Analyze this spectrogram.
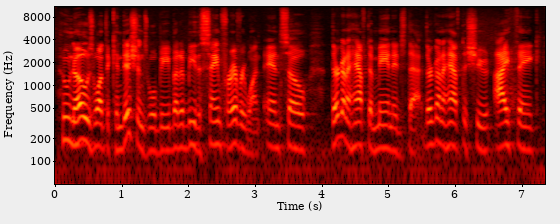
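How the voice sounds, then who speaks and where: A man's voice: on the high side, fairly even intonation, fairly quick. An American man giving conversational sports commentary on a school athletics show, in short, emphatic phrases.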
